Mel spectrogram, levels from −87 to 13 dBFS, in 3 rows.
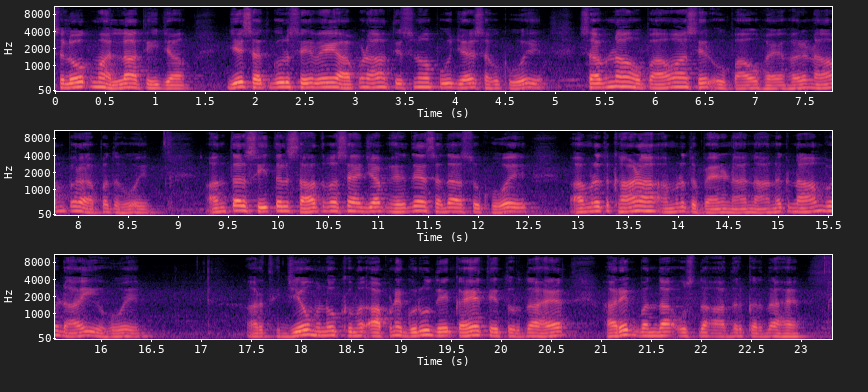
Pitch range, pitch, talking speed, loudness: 130-165 Hz, 150 Hz, 145 wpm, -21 LUFS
